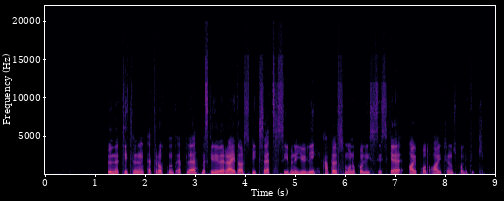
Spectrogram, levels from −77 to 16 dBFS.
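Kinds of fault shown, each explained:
Opus compression: The speech comes across hoarse, grainy and somewhat muffled throughout, while still reaching up to about 20.3 kHz. That likely comes from Opus at a low bitrate, roughly 16 kbps, running in its hybrid speech mode, which starves the bands of detail.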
